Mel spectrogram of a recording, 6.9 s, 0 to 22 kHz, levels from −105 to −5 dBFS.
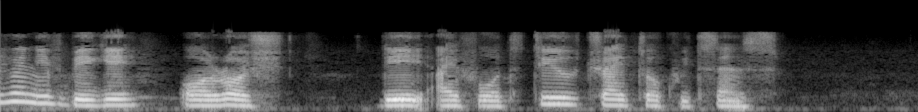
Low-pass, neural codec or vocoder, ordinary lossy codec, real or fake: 19.8 kHz; none; AAC, 24 kbps; real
